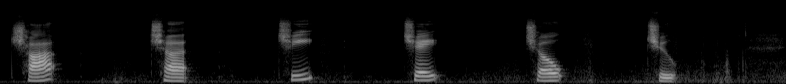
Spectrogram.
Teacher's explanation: We will finish off with a glottalized C wedge, and we are going to force that sound. We're going to force that.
